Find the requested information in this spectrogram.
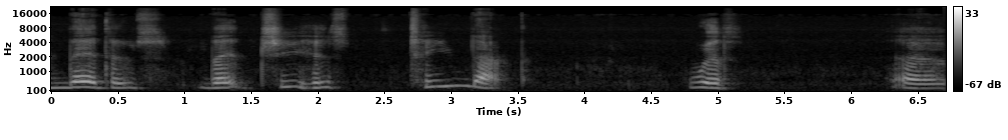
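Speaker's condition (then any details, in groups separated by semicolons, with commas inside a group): Cerebral palsy; onset at 8 days old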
